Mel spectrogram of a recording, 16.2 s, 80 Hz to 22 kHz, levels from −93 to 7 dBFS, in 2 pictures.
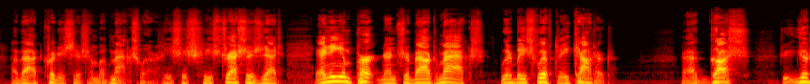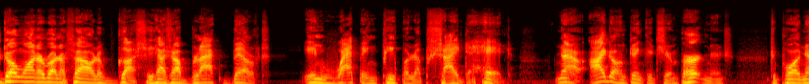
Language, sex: English, male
